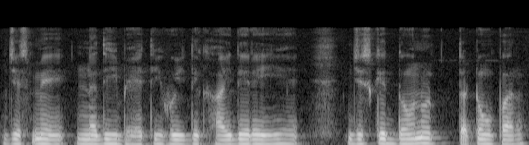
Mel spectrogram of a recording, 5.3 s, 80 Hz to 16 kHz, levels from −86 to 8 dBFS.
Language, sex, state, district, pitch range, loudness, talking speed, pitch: Hindi, male, Uttar Pradesh, Jalaun, 110-120 Hz, -15 LUFS, 145 wpm, 115 Hz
